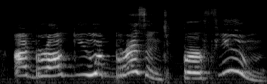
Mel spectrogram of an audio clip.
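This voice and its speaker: A woman's put-on character voice, squeaky and extremely high-pitched, with very wide pitch swings. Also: fairly slow pace. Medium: read story.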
